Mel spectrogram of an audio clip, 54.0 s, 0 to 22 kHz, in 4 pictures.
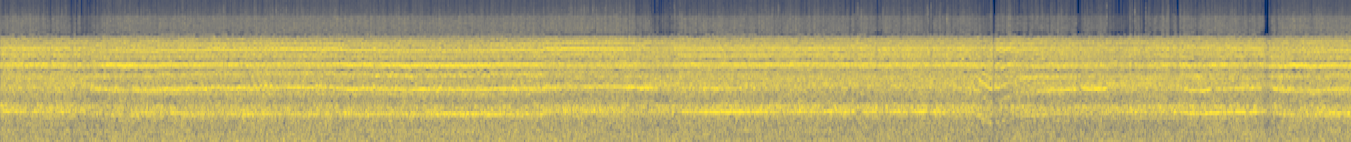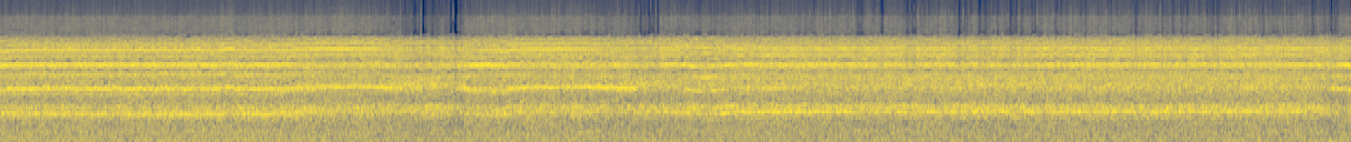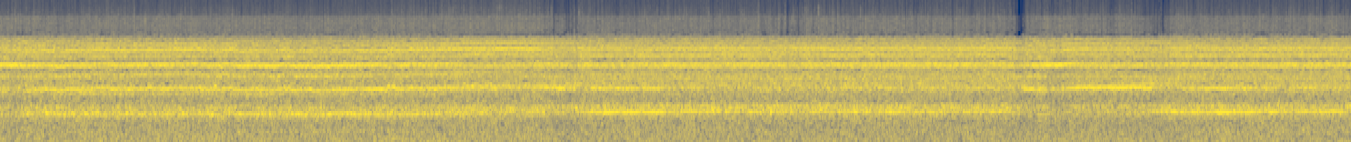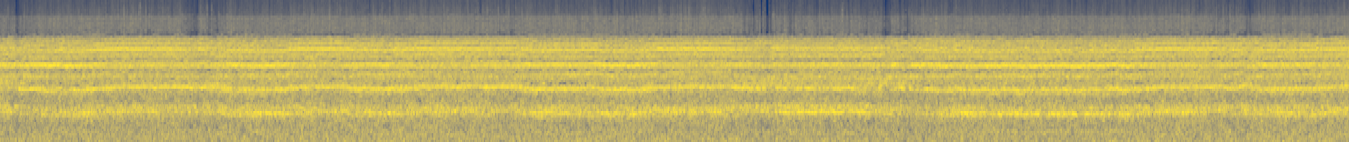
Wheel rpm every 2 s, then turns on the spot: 220, 210, 210, 230, 230, 220, 220, 210, 220, 230, 230, 230, 230, 220, 210, 210, 230, 230, 230, 230, 230, 220, 230, 220, 230, 210, 220.
none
